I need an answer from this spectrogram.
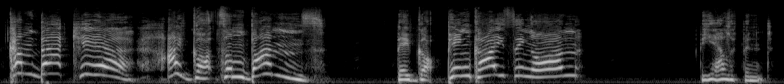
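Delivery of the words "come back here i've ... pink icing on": high, slow coaxing call. A narrator's reading. Circus man calls the elephant back with buns, high and slow. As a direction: lure him back with a treat. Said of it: "he called after the elephant".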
